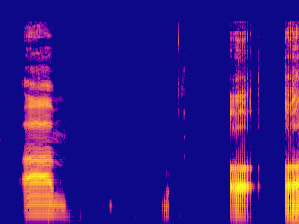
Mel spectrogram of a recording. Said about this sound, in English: Dude, there should be like a burp counter. I think that's my third one, I guess.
